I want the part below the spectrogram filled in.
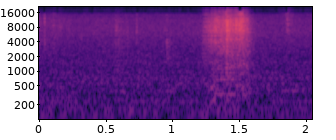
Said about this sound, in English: the all the way across zipper and the small zipper.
